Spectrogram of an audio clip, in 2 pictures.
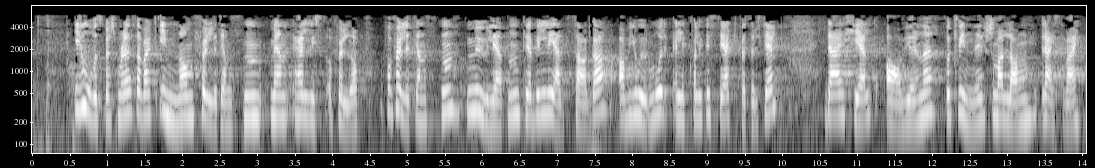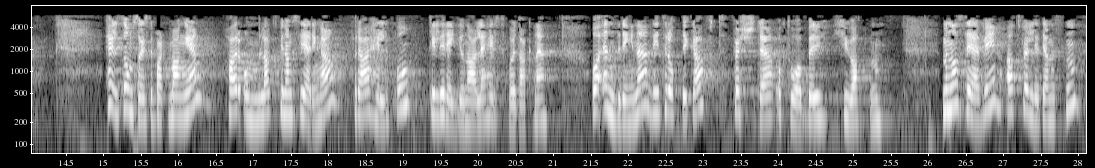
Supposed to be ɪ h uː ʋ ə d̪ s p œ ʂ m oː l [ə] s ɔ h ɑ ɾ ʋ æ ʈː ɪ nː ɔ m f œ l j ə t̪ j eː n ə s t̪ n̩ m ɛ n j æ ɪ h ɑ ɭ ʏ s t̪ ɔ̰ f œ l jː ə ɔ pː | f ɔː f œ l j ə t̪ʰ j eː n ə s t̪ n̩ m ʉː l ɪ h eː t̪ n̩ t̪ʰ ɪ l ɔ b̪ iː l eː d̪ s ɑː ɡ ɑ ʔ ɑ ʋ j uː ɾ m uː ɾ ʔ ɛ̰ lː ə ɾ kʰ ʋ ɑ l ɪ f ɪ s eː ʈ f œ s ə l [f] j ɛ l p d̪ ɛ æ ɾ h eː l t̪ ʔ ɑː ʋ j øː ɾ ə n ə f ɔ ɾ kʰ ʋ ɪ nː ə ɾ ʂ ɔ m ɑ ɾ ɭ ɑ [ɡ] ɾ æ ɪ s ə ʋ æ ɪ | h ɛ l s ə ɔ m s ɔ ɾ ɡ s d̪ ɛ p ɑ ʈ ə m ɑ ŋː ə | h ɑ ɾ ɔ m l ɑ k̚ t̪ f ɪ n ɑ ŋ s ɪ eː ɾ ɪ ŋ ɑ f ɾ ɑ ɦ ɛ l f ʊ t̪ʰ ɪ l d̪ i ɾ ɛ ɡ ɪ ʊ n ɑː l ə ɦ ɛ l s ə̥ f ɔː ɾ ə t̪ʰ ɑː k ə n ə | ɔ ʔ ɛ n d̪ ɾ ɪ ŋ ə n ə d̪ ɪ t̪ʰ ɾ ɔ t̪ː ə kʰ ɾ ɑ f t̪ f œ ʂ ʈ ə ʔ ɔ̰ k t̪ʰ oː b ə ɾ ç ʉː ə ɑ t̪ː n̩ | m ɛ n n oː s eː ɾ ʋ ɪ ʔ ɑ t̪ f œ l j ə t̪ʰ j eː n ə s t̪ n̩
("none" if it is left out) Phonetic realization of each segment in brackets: ə, s, ŋ

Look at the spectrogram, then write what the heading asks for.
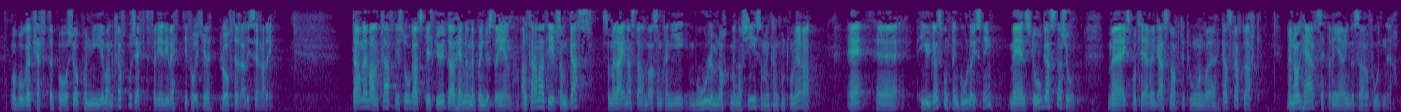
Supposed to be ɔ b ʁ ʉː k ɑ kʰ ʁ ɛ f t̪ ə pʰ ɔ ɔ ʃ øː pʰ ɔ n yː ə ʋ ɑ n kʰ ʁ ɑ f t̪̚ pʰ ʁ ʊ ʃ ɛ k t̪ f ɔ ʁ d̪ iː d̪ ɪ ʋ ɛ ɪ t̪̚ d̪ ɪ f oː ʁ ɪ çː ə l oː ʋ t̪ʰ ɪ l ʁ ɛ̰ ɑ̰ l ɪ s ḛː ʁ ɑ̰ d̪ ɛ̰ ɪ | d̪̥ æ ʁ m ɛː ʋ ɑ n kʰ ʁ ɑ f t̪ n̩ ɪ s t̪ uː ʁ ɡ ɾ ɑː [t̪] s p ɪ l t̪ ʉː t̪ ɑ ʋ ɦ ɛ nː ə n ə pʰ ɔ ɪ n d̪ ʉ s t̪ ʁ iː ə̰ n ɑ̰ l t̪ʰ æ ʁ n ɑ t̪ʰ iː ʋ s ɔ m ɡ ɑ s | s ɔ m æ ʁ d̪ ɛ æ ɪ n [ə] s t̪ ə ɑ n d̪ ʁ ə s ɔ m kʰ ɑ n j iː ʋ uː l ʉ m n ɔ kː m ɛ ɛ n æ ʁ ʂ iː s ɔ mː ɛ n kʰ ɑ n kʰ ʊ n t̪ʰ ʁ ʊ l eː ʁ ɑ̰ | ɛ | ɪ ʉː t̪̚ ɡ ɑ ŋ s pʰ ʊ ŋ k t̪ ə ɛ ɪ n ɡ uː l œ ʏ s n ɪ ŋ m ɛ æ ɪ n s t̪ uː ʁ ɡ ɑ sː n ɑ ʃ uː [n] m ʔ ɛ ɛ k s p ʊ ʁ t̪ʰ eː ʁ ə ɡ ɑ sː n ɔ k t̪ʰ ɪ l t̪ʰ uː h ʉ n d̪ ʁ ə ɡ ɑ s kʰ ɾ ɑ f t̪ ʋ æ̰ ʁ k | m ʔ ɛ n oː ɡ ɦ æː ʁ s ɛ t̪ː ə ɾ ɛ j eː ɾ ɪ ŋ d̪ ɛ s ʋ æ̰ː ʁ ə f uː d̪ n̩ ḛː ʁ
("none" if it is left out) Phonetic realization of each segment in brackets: d̪, ɑ, n

